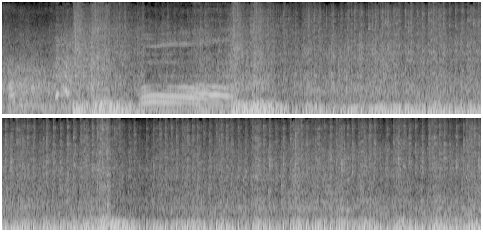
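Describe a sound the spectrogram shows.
Several motorcycle engines rumble steadily.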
